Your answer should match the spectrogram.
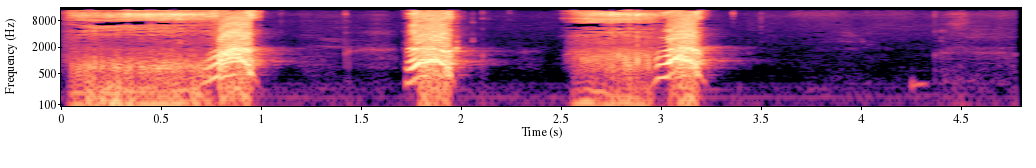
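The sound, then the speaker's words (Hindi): A dog growls loudly in three rough, snarling bursts, the first long, the next short and sharp, the last drawn out, with brief silences between and no talking. The dog is crossing a bridge with bread in its mouth and growls at its own reflection in the water. “अचानक पुल से गुजरते वक्त उसने पानी में नीचे देखा उसने देखा कि एक और कुत्ता मुंह में रोटी दबाए हुए दिख रहा था उसे उसी की परछाई नजर आ रही थी लेकिन वह मूर्ख समझ नहीं पा रहा था कि ये वही है उसने गुर्राना शुरू कर दिया”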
